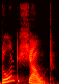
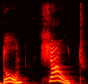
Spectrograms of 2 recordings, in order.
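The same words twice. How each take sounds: First: Said in the usual way. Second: Word by word. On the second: Shown as a demonstration. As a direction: split "Don't shout" into two separate words. Word-by-word repeat for learners. ("Don't shout" रुक-रुककर, शब्द अलग-अलग)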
